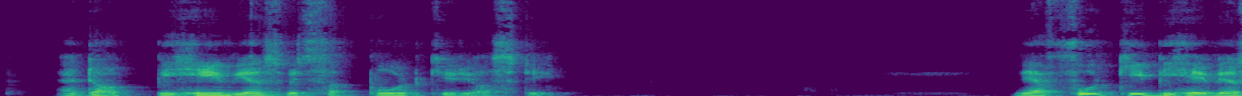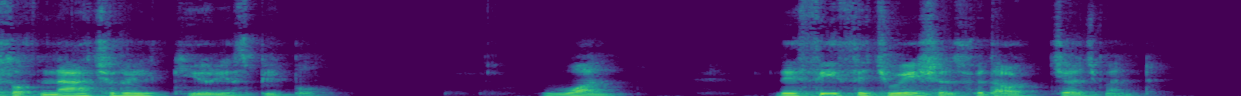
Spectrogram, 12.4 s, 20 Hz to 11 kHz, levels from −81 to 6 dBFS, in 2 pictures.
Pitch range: 100-125 Hz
